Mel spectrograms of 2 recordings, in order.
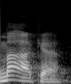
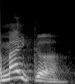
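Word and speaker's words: מעקה: Or if you want to sound yeshivish, how do you say it? A maika. A maika, right? I don't know where the yud comes from, but that's how you say it if you want to sound like, you want to sound like a lamdin. Also like an amaretz, but it's ma'aka, yeah?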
